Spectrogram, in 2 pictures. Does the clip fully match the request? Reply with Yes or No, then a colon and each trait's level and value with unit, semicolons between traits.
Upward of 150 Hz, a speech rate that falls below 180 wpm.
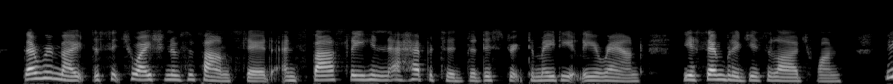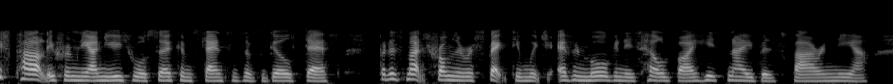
Yes: medium, 185 Hz; average, 165 wpm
